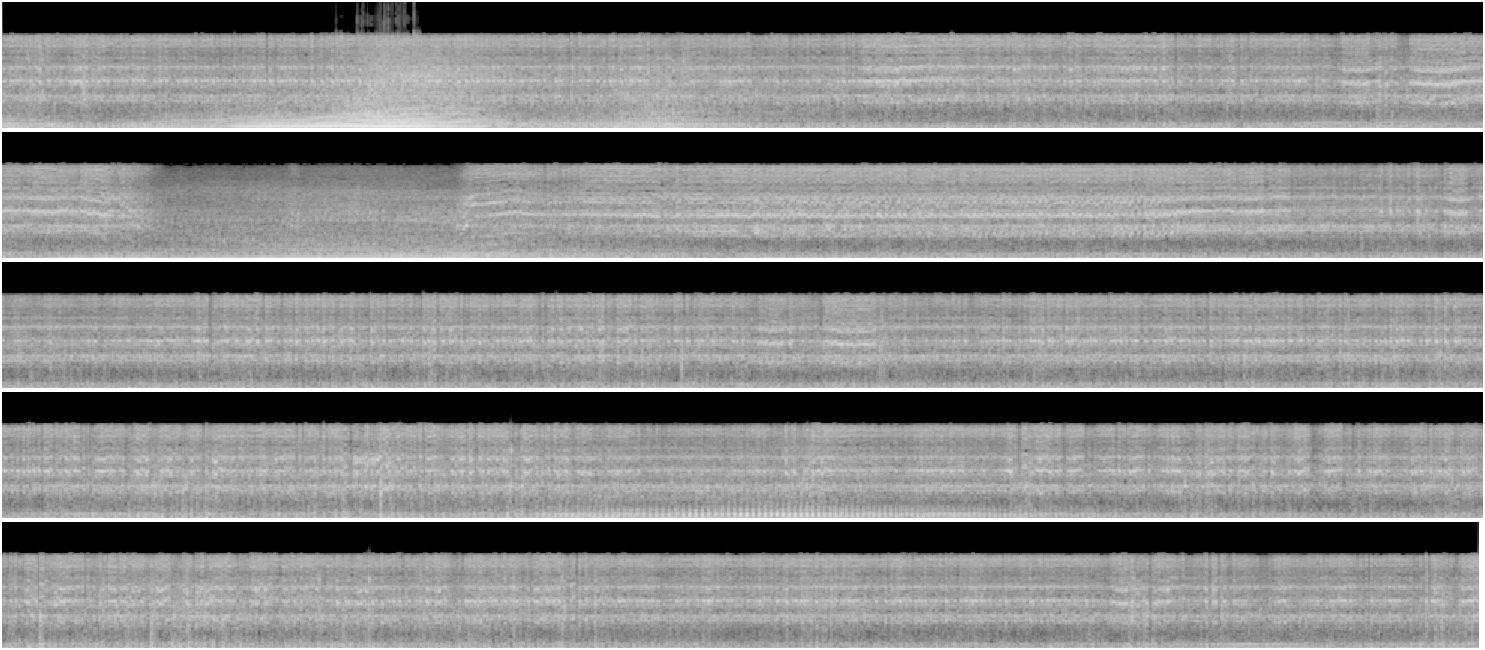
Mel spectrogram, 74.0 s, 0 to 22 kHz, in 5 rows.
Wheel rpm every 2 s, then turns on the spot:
230, 240, 230, 230, 230, 230, 230, 220, 60, 30, 190, 210, 210, 220, 230, 230, 230, 230, 230, 230, 230, 240, 230, 240, 230, 230, 230, 230, 230, 230, 230, 230, 240, 230, 230, 230, 230.
16-18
